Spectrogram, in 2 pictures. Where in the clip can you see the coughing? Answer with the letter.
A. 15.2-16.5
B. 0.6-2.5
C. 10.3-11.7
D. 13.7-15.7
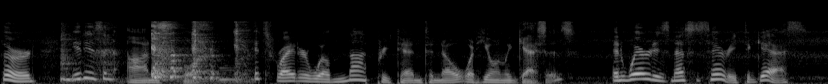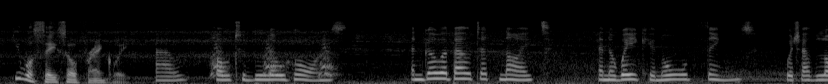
B.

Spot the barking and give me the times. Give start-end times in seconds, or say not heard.
10.3-11.7.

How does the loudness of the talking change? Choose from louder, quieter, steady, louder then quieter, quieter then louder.
steady.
